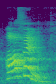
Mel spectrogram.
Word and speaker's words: often: Often. O-F-T-E-N. Often. Children, see the pronunciation. O-F-T-E-N. But I am not pronouncing T.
